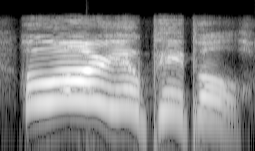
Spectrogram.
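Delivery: hammed-up exasperated yell; mock outraged shout. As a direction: bellow it like a cartoon meltdown. Meme outburst at unknown characters.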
